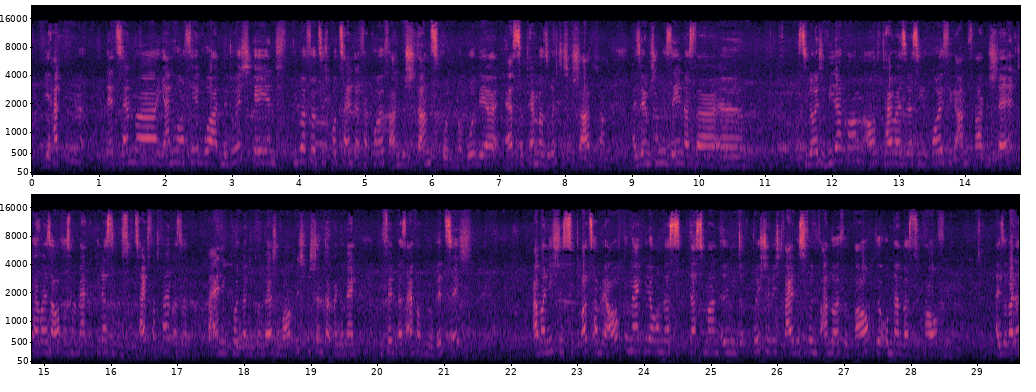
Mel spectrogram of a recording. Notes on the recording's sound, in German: Interview im Rahmen der DMEXCO 2016. Leider ist der Sound wieder etwas mau, wg. Der Hintergrundgeräusche bei der DMEXCO.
